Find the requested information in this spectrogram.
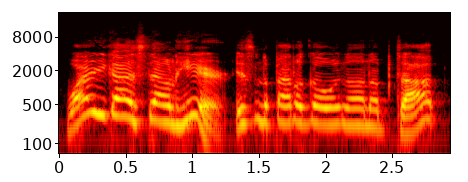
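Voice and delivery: high, bright friendly call; cheery Marco. Retold or imitated. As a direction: sing out like the hero arriving. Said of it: "in comes Marco the Phoenix saying".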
